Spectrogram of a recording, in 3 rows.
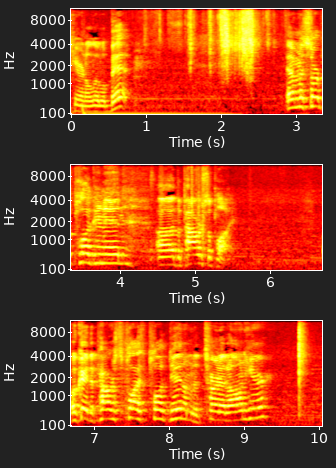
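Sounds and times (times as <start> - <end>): low steady hum: 0.0 - 10.0
cable rustling: 0.9 - 2.8.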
